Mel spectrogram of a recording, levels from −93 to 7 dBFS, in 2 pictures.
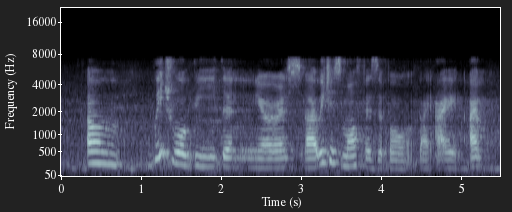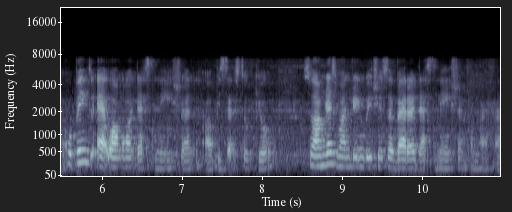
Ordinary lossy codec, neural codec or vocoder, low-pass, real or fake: none; vocoder, 22.05 kHz, 80 mel bands, HiFi-GAN; 7.2 kHz; fake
